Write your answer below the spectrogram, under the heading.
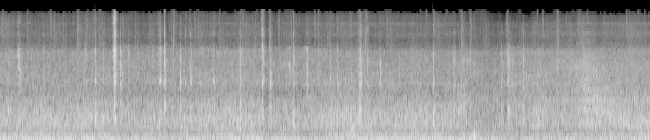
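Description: Clicks and rattles from the pull-out block and metal cover of an outdoor AC disconnect box as the shutoff is plugged back in, over a steady low rumble.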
